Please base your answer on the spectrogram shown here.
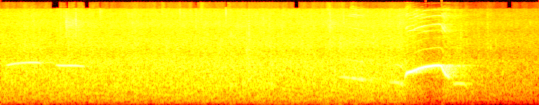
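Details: Black-naped oriole from Sumbawa, a lively tutor bird for other songbirds: faint whistled notes at the start, then one loud liquid whistle that rises and drops near the end, against constant hiss.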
